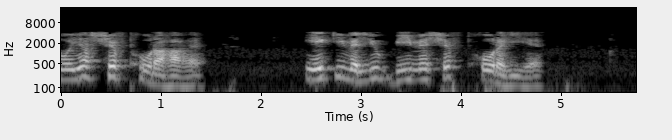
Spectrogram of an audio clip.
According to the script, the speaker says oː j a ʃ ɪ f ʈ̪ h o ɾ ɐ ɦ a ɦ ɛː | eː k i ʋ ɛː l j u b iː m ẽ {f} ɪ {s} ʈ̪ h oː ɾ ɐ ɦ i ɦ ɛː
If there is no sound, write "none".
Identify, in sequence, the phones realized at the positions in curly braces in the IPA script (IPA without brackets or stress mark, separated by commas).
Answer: ʃ, f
